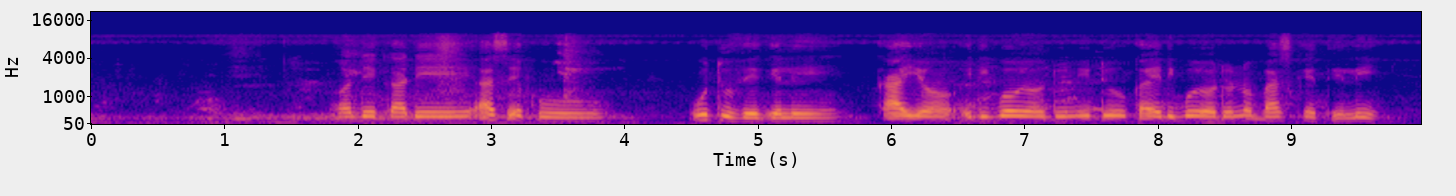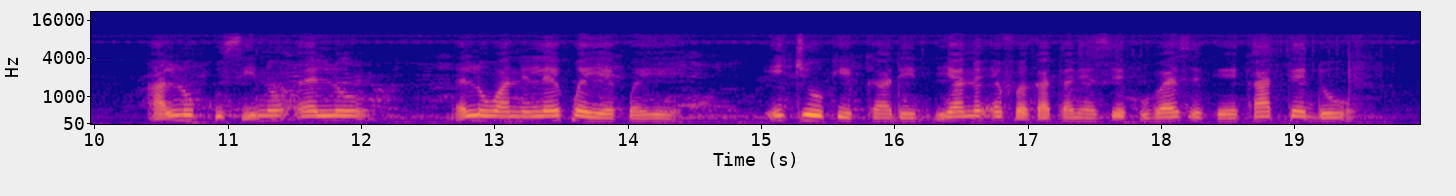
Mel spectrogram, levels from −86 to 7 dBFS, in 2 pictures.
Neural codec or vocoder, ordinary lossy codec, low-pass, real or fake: none; MP3, 64 kbps; 9.9 kHz; real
